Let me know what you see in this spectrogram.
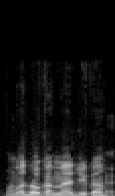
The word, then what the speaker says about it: Madoka Magica: All right, Madoka Magica. All right, that's how you say it. – Madoka Magica.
